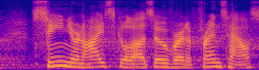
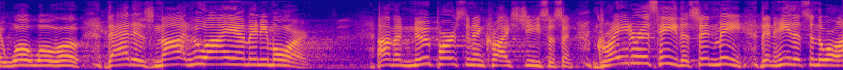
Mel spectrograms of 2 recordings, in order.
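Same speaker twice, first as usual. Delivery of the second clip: firm self-rebuke; 6 semitones higher than usual. Pretend. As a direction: shout down the old self with conviction. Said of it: "you can stop yourself and say".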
